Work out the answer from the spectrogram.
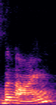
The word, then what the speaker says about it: benign: the anti- synonyms 400 you pronounce the G in malignant but not in this happier medical antonym Caitlyn what's benign correct uh antonym 800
